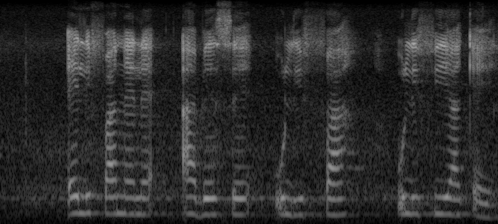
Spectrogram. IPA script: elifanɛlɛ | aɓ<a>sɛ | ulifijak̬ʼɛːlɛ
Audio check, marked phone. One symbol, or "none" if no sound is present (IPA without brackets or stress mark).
ɛ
